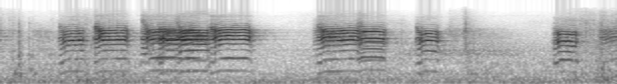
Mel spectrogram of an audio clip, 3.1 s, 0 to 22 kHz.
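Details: Caged zebra finches, a pair of parents with three juveniles and three newly hatched chicks, recorded 12 September 2023 while the parents feed their young: loud nasal, harmonic-rich call notes in bursts, several in quick succession, with pauses between.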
